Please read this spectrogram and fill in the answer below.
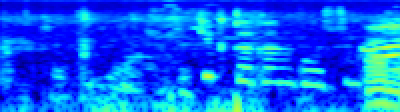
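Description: Faint murmured speech, then near the end a woman's voice cries out "Ay mama" in grief, a high, strong cry.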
